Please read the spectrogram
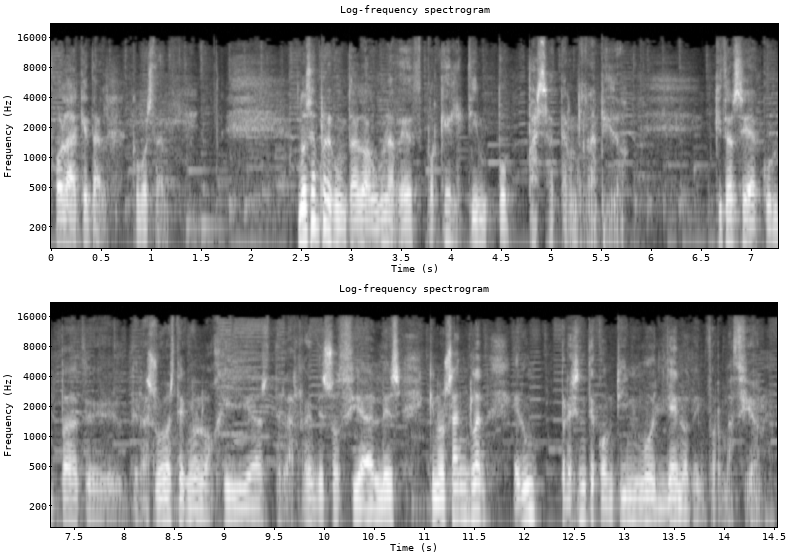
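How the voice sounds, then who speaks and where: Lively intonation broken by long, frequent pauses, with music in the background. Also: man, fairly low pitch for a man, moderate pace. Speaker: radio host. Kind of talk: radio show introduction.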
